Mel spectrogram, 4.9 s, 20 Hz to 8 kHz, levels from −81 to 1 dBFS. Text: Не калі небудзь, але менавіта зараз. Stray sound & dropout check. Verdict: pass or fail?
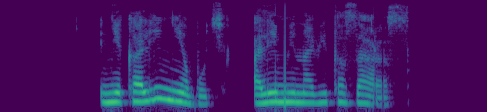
pass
